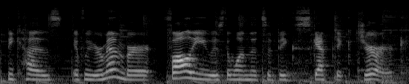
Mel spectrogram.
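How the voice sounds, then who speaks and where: A woman co-hosting a talk show, casually retelling a story in a halting, conversational way. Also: on the high side, sharp tone, soft background music. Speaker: podcast co-host. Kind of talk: casual recap discussion of a story.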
